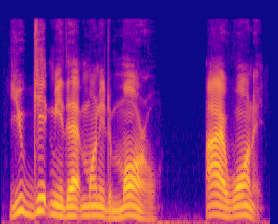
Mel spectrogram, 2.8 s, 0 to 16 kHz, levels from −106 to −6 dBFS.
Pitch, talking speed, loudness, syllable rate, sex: 145 Hz, 215 wpm, -19 LUFS, 5.6 syllables/s, male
